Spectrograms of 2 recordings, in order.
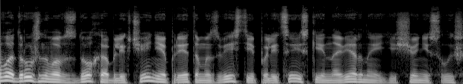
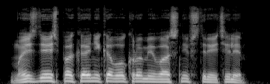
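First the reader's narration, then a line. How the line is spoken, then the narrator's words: Brisk, suppressing nervous giggles. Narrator (Russian): бодро отрапортовал Станислав, стараясь не сорваться на нервное подхихикивание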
